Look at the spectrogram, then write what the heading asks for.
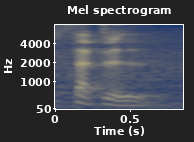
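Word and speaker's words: subtle: तो ऐसे में बी फिर से अगेन हो जाता है साइलेंट जैसे कि सल जिसे हम लिखते तो हैं सबटिल लेकिन बोलते हैं सेटल या डेट जिसे कुछ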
